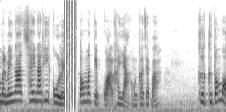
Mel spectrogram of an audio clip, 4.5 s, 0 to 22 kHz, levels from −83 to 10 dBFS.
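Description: From 1.28 to 1.55 s the speech gives way to a compressed stream played as audio: a Dolby Digital (AC-3) bitstream reached the output undecoded and was treated as ordinary samples. It sounds like harsh, very loud chattering static. The waveform shows loud noise bursts about 4 ms long, repeating 31.25 times a second with near-silent gaps between them. On a spectrogram these appear as broadband vertical stripes, a pattern that fits a 192 kbps AC-3 stream.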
